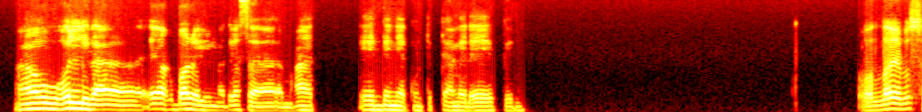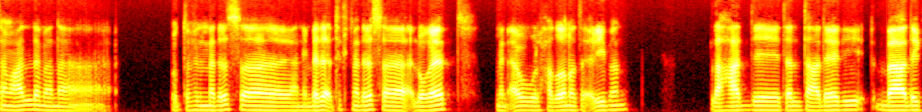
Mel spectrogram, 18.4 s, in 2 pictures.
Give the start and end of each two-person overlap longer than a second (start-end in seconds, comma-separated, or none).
none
